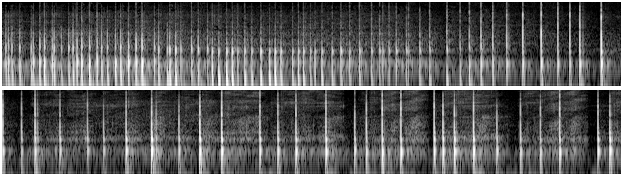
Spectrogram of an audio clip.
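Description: Fingertips and nails tap fast on the cover of a white and blue paperback copy of "Getting Things Done," held solidly in both hands. A dense, blurred flurry of soft papery taps fills the first two seconds, then settles into crisp, separate dull knocks with almost no ring.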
